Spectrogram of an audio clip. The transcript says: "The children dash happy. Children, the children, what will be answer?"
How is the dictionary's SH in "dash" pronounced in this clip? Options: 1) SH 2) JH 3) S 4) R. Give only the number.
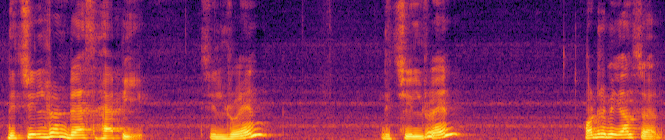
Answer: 3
